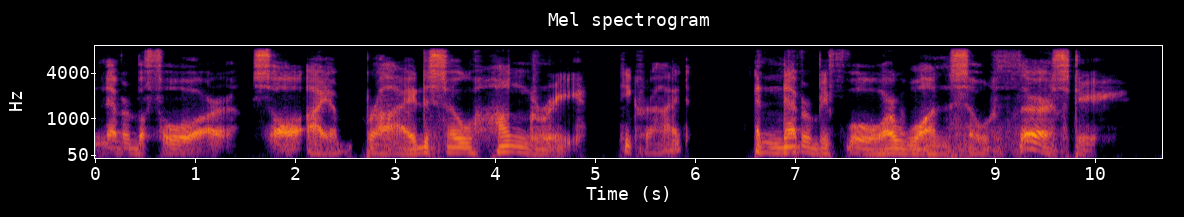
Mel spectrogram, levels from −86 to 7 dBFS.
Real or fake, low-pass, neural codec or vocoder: fake; 7.2 kHz; codec, 16 kHz, 8 kbps, FreqCodec, smaller model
